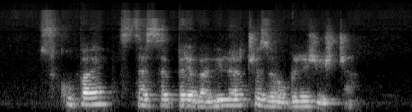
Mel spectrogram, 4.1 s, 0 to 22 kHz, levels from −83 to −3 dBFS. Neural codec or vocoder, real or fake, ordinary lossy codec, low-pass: codec, 44.1 kHz, 7.8 kbps, DAC; fake; Opus, 16 kbps; 19.8 kHz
